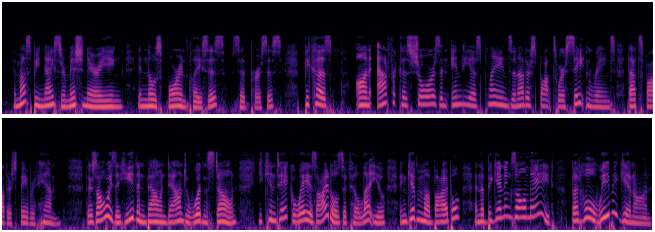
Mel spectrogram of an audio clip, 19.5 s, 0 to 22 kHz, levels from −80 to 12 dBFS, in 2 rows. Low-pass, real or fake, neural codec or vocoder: 7.2 kHz; real; none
